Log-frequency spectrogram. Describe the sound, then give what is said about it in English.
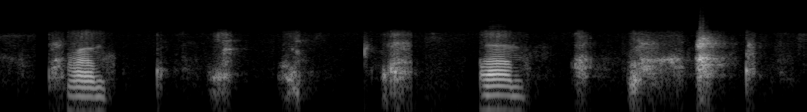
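A dog plays roughly, tugging at a person's pants and making many short barks and grunting yips. The bursts come in an irregular rhythm, some voiced and harmonic, with quiet gaps between them. “That's the dog, man. He's trying to play with me. I'm trying to get him away from me, and he won't leave me alone. He keeps pulling my pants down.”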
